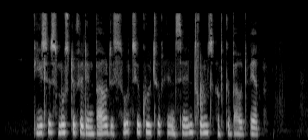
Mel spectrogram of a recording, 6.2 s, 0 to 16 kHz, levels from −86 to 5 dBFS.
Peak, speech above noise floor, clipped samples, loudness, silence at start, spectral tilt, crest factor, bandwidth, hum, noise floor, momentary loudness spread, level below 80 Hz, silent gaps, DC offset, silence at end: -12 dBFS; 49 dB; under 0.1%; -27 LUFS; 0.65 s; -4.5 dB/octave; 16 dB; 11.5 kHz; none; -76 dBFS; 9 LU; -76 dBFS; none; under 0.1%; 1 s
